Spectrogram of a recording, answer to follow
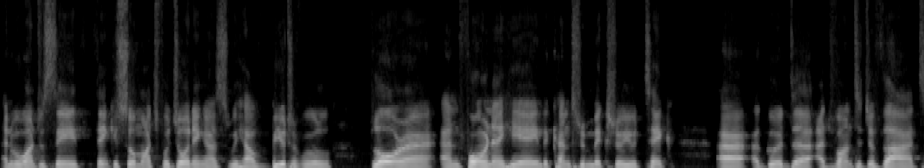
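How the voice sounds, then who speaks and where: A man's voice: on the high side, steady tone, normal speed, darkish tone, clear, resonant tone. Upbeat man emceeing a conference. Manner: upbeat, welcoming, chatty. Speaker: master of ceremonies. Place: conference hall.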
